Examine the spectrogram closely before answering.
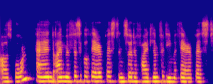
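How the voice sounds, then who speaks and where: A woman speaks at a moderate pace with a South African accent, her pitch in the middle range. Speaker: physical therapist. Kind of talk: webinar self-introduction.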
